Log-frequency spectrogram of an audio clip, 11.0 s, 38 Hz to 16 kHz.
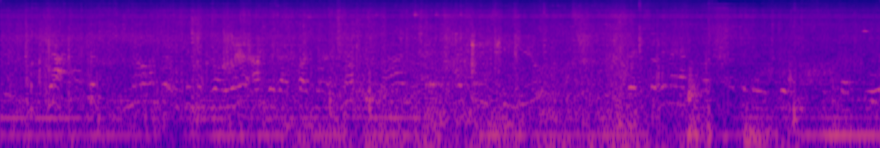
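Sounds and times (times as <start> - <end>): chairlift machinery rumble: 0.0 - 11.0
people's voices: 0.0 - 11.0.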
